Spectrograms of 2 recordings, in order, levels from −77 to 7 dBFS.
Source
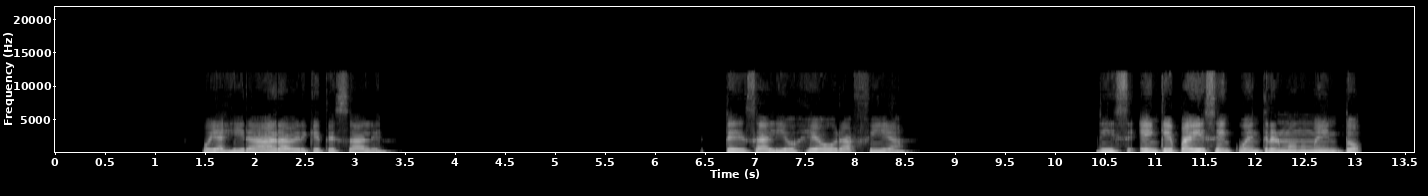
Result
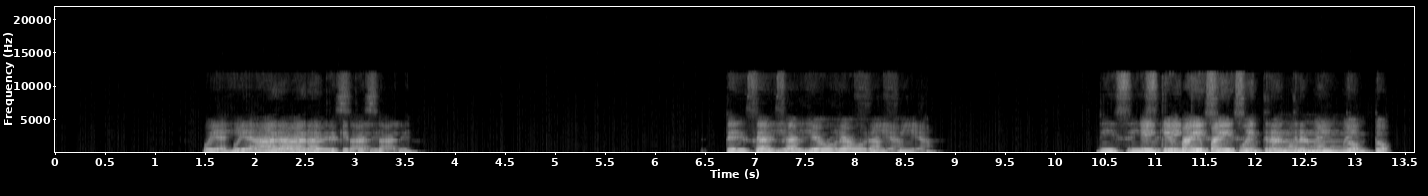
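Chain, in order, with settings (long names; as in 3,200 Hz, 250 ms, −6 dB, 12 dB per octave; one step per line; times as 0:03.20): notch comb filter 150 Hz
surface crackle 160 per second −47 dBFS
loudspeakers that aren't time-aligned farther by 10 metres −4 dB, 100 metres 0 dB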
